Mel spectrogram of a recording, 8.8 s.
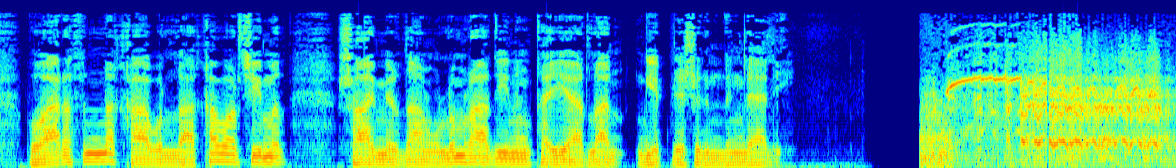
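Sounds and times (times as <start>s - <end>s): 
speech: 0.2s - 6.0s
horse from the Afghan president's stable in Kabul neighing: 6.9s - 8.8s.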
